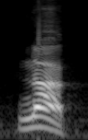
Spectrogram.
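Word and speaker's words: nak: শব্দটি লেখার ক্ষেত্রে লিখতে হয় নাক, তবে এর সঠিক উচ্চারণ হবে না।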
